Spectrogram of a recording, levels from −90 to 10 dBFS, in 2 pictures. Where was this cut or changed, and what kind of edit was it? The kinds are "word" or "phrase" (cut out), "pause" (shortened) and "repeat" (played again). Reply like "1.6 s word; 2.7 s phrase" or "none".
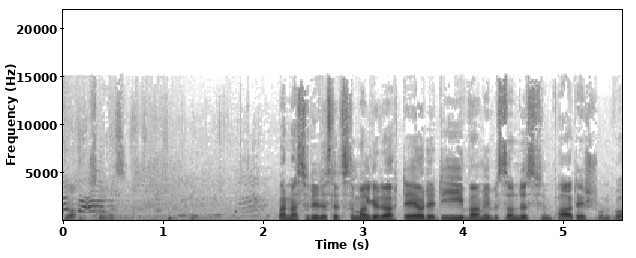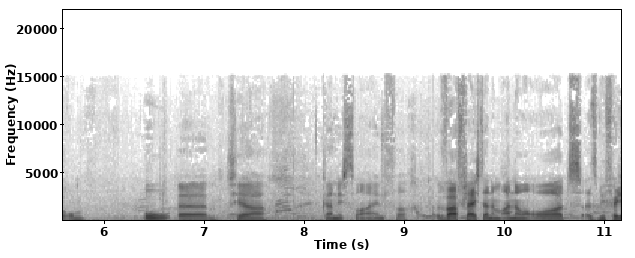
none

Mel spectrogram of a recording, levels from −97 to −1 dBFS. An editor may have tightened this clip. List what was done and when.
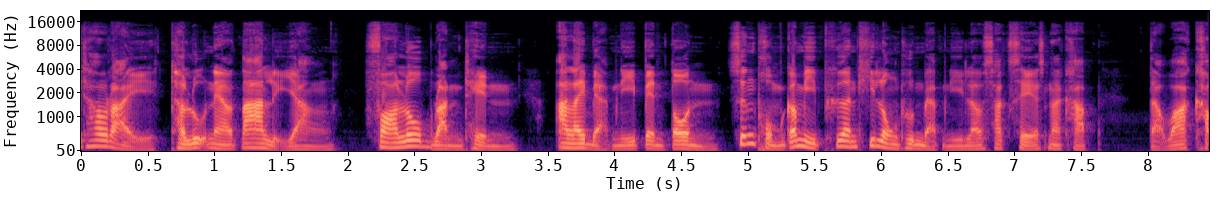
2.6 s word; 4.8 s pause

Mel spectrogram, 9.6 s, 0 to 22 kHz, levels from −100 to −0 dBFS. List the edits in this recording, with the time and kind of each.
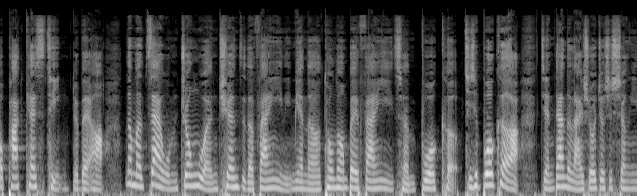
6.9 s pause

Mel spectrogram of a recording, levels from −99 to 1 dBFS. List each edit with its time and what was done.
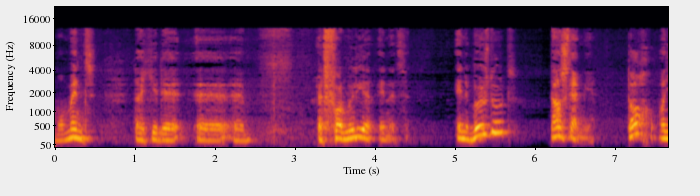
none

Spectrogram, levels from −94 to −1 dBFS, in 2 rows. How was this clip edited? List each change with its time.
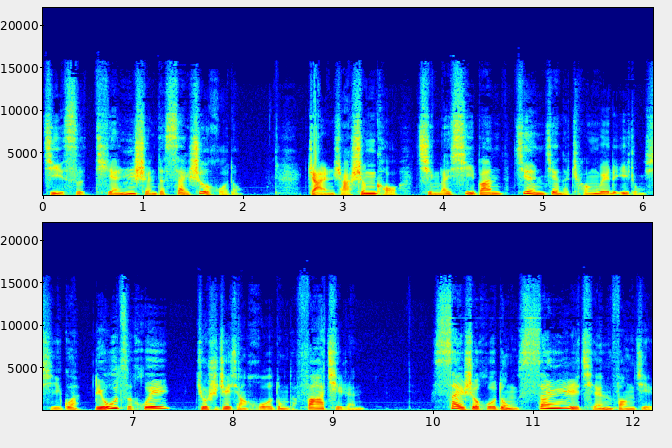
4.6 s pause; 6.5 s pause

